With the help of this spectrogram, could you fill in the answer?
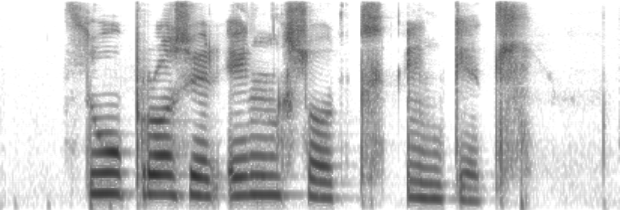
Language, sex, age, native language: Icelandic, male, 8, Icelandic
